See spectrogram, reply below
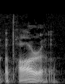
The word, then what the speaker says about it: Aparo: Jim Aparo. Did I say that right? – Yes.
